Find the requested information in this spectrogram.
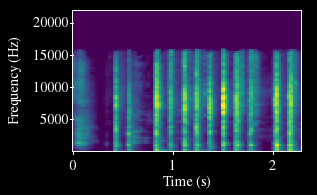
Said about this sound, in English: No, that was just me clapping along.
